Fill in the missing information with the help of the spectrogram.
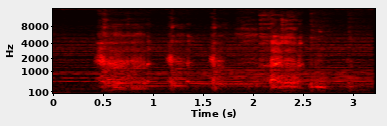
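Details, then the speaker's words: Young boy with asthma, dramatized account: the nighttime cough that always started his asthma attacks, worst in dry-air season. "When the season was bad and the air was real dry, it was just about every night you could expect that he'd have the asthma attack. It always started with a cough."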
